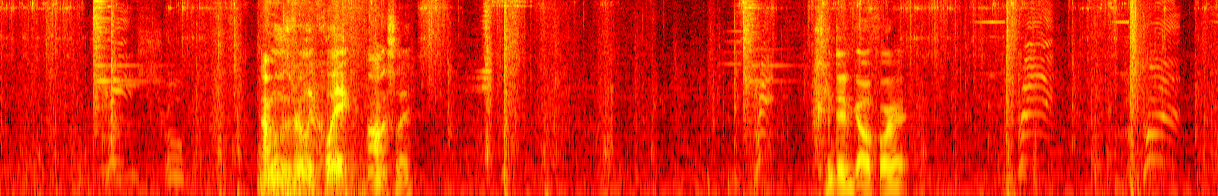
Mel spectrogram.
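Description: Metal blades clash and clang in a fight.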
